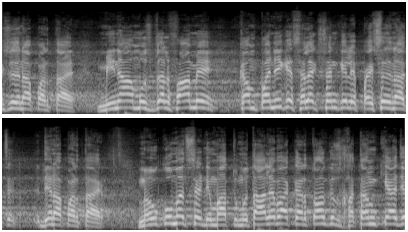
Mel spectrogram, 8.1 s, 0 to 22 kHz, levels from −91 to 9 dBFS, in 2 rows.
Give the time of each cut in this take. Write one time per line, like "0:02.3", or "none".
none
